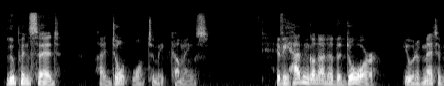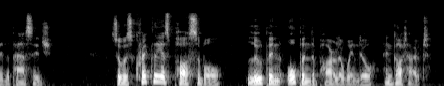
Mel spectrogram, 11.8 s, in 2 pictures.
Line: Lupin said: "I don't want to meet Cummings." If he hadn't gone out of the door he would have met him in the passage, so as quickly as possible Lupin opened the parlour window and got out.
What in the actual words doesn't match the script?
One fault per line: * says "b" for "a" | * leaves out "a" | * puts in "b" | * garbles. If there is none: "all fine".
all fine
